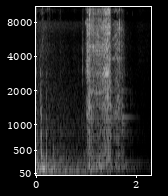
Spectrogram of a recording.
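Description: A wrench on a VW Mk1/Mk2 30mm drive shaft nut gives a loud, close ratcheting burst after some low clunks, then stops and falls to silence.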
